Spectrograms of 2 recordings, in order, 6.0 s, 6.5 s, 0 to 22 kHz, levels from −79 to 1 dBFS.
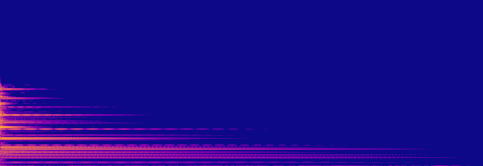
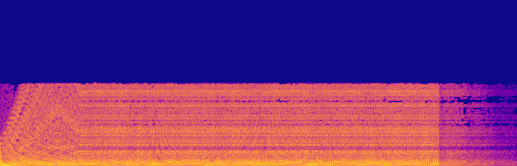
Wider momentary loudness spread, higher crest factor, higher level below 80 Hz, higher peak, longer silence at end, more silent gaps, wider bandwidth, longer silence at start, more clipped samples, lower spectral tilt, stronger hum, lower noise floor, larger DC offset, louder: first, 26 LU vs 4 LU; first, 26 dB vs 12 dB; second, -64 dBFS vs -26 dBFS; second, -6 dBFS vs 0 dBFS; first, 3.15 s vs 0.3 s; neither; about the same, 11.5 kHz vs 11.5 kHz; about the same, 0 s vs 0 s; neither; second, 5 dB/octave vs -3 dB/octave; neither; first, -70 dBFS vs -33 dBFS; neither; second, -27 LUFS vs -10 LUFS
